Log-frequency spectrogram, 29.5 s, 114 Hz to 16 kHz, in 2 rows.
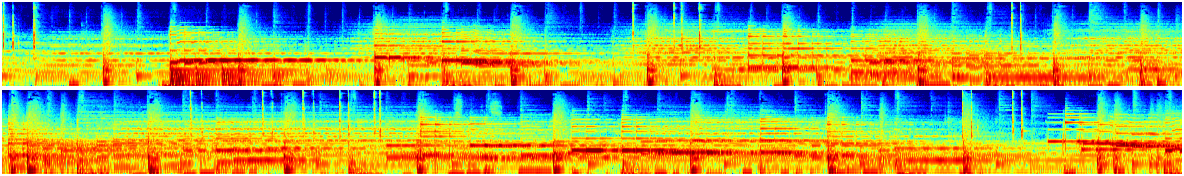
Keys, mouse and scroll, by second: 0.0 super+Left, 2.5-7.6 drag, 8.4 super+Right, 12.6 Right, 17.1 Up, 18.0 Up, 18.5 Up, 18.9 Down, 19.4 Return, 23.9-26.7 right drag, 26.7 Right, 27.4 Return.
